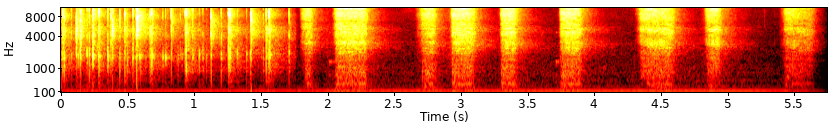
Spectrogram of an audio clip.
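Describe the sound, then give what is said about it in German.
Rattle of a spray paint can being shaken, followed by about eight short, loud bursts of hissing spray in a quick stop-start rhythm as a graffiti tag is sprayed onto a wall, with no talking and a faint low hum underneath. “Ja, ja, warte, ich sprühe schnell ein Tag dran.”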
